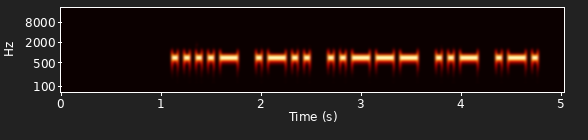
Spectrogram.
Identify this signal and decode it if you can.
Morse code, heard as a keyed tone, about 20 wpm, 700 Hz. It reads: 4L2UR
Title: Code Groups - 5 Letter:Numbers - 20wpm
